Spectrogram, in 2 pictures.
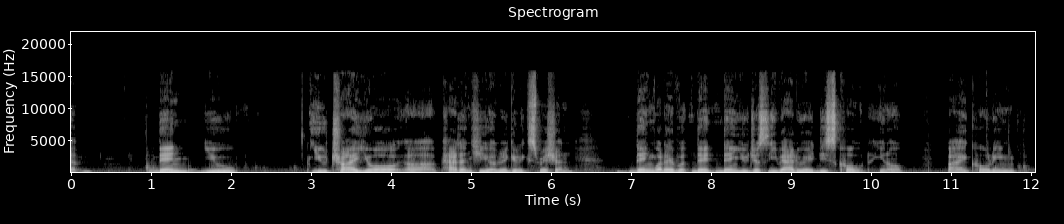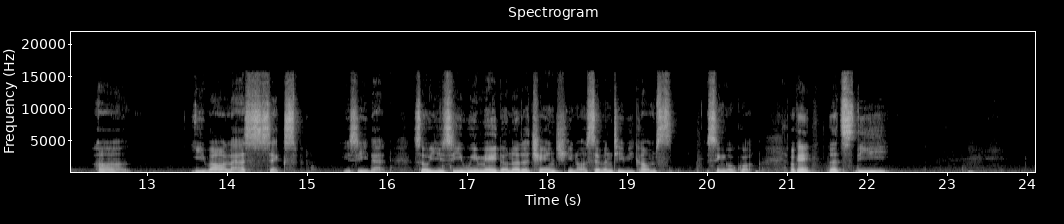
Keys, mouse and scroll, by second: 0.9 ctrl+g, 1.4-6.3 typing, 8.2 t, 11.8 Delete, 16.6 g, 19.1 n.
